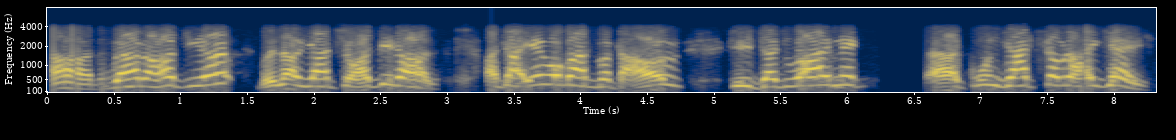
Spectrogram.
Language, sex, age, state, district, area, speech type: Maithili, male, 60+, Bihar, Muzaffarpur, rural, conversation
